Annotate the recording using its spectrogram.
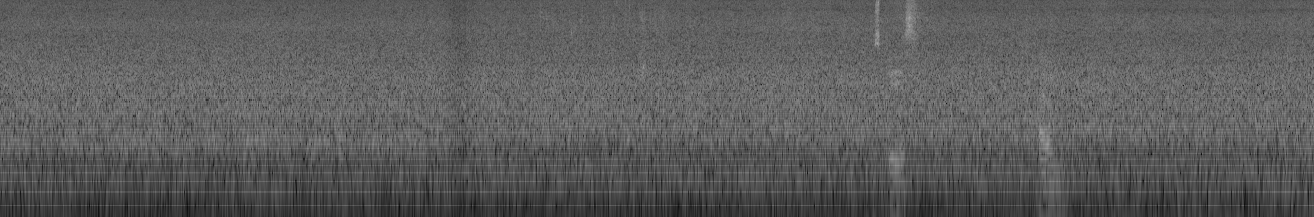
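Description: Steady, even rushing outdoor noise with no clear rhythm, with two short high chirps about nine seconds in.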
